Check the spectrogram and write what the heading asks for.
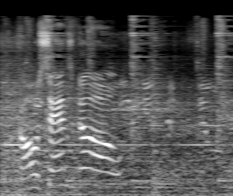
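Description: Music playing over a hockey arena's public-address system, with one drawn-out voice calling out over it for about a second near the start, its pitch rising and then falling.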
